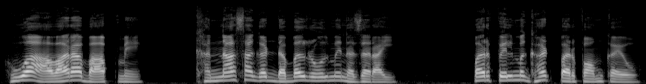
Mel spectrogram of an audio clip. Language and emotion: Sindhi, neutral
